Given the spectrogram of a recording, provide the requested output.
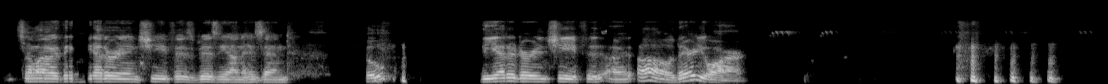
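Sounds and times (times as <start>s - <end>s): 
speech: 0.2s - 4.1s, 4.8s - 7.5s, 9.6s - 10.7s
laughter: 0.4s - 2.6s, 3.7s - 4.1s, 9.6s - 10.6s
crickets chirping: 7.4s - 11.0s.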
